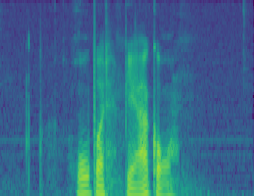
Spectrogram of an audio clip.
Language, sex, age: Danish, male, 46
